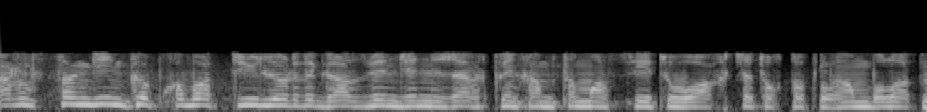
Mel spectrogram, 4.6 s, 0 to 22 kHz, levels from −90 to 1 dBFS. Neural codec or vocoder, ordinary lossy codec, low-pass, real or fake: none; none; 3.6 kHz; real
